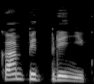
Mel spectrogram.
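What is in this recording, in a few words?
"кампет-преник", Komi, female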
